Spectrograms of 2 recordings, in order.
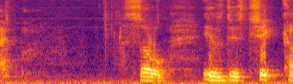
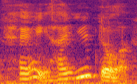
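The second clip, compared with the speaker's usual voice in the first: slow, drawn-out hello in her voice; her inviting greeting; 6 semitones higher, 4 dB quieter, slower than usual. Retold or imitated. The woman answering him with a slow, inviting hello. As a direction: stretch it out, inviting him to stay. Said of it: "the way she spoke back".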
